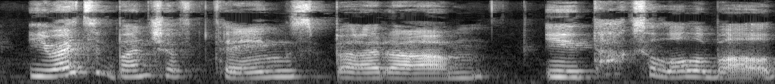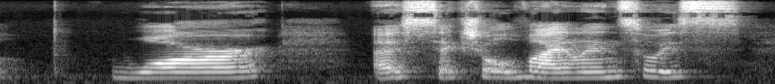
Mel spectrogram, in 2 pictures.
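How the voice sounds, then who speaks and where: Speaking at a very slow pace, a woman with a Quebec accent holds a fairly high pitch and fairly even intonation. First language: French. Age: 20s. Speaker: book vlogger, literature student. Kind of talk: casual vlog talk. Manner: hesitant, many fillers.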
